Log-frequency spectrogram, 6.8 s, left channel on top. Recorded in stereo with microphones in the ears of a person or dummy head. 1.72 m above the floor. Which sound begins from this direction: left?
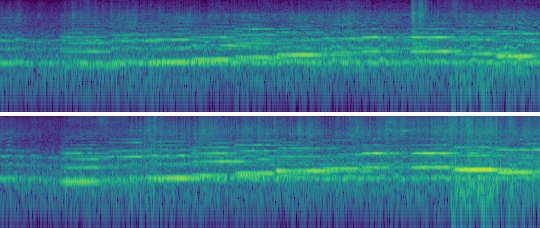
A flute, at 0.7 s.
